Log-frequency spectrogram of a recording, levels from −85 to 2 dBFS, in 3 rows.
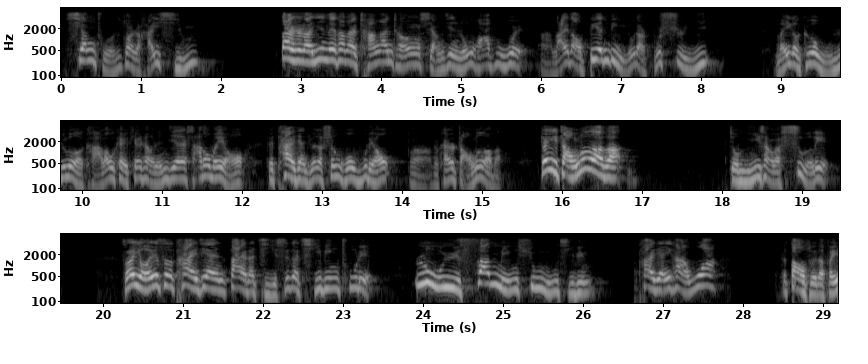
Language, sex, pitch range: Chinese, male, 170-245 Hz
